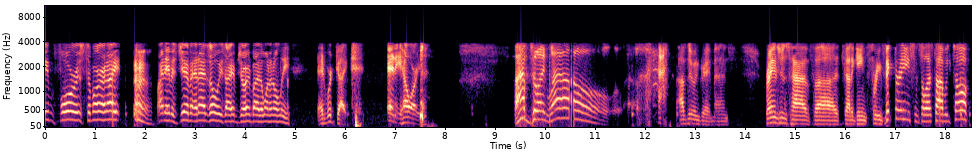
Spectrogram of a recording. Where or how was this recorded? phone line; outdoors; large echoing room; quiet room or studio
phone line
